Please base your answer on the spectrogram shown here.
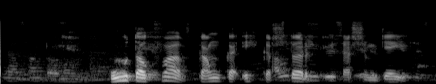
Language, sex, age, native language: Icelandic, male, 15, Icelandic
